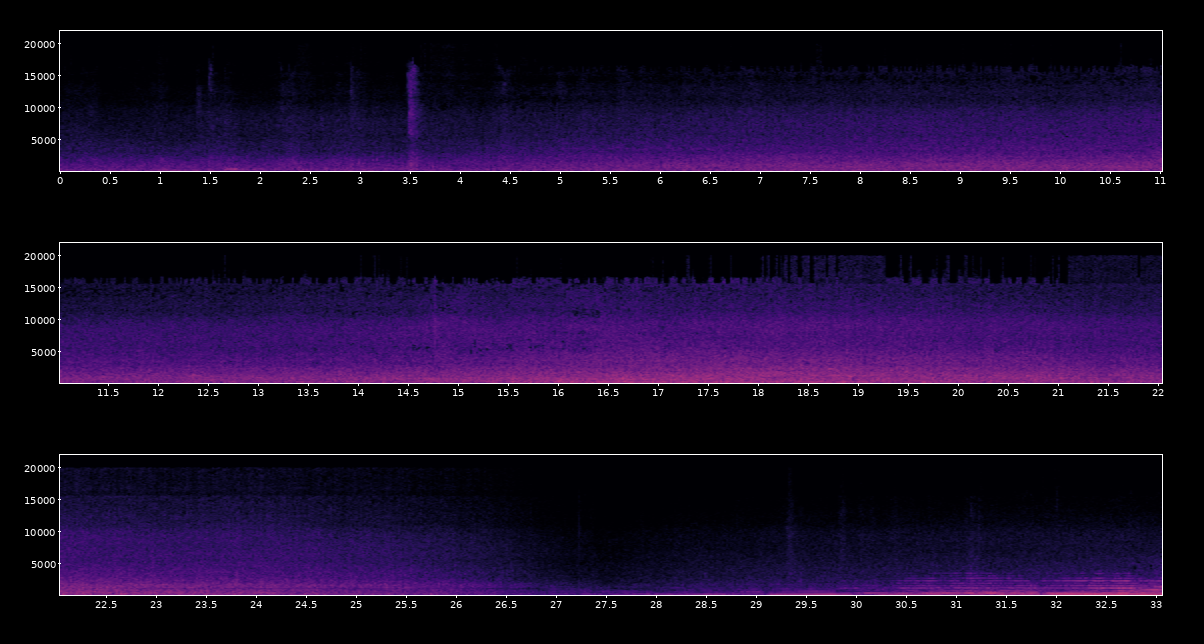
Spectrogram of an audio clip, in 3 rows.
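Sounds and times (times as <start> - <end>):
water rushing: 0.0 - 33.0.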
